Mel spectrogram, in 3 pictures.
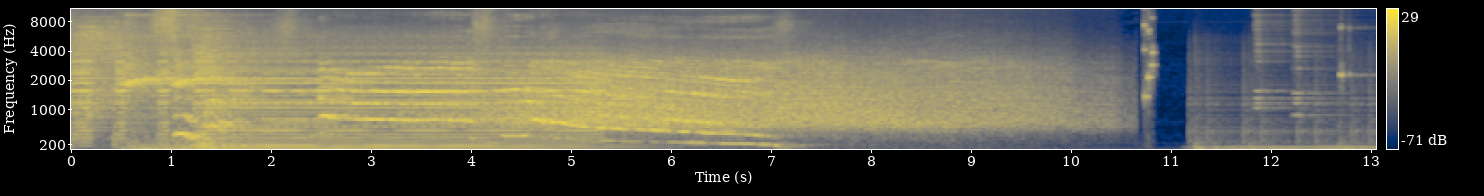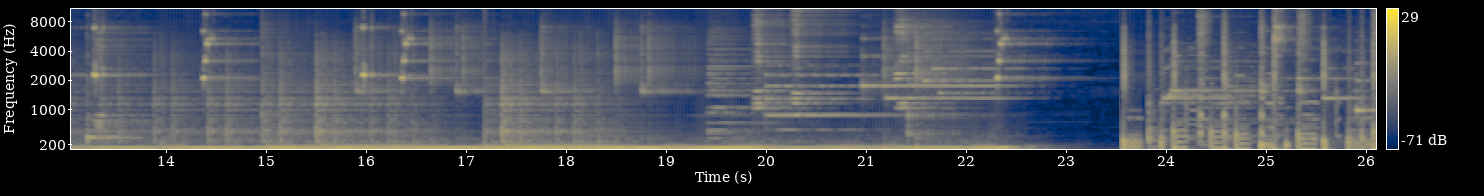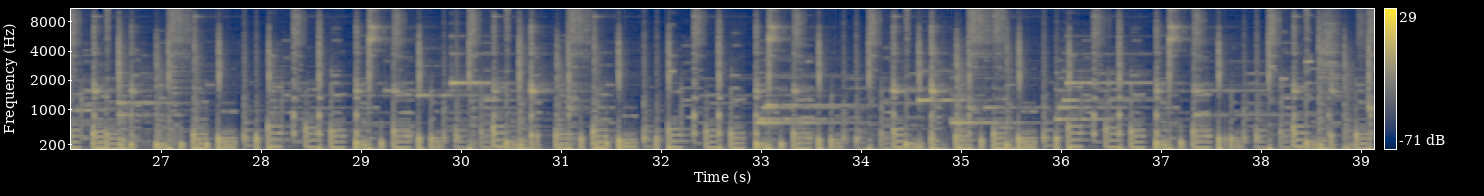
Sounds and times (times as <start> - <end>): Music: 0.0 - 6.5, 11.2 - 22.8, 23.6 - 39.1.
